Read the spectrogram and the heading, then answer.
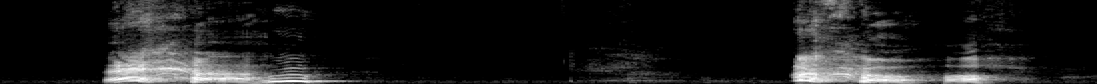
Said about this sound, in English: Anyway, I think I have to sneeze. Hold on.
